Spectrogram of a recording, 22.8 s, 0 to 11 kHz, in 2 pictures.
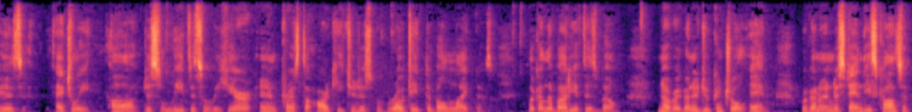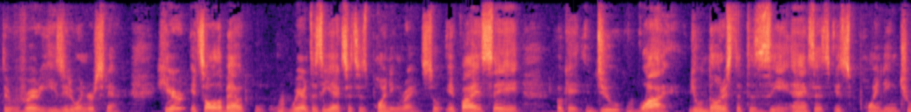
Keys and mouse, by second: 2.0 right click, 2.3 middle click, 3.8 r, 4.8 click, 5.2 middle click, 6.4 right click, 7.1 shift+middle click, 9.0 ctrl+n, 19.2 click, 20.4 middle click, 21.5 shift+middle click.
